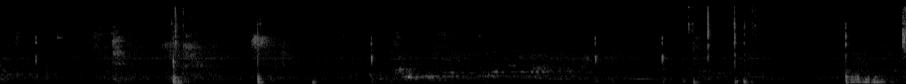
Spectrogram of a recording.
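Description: Sharp, isolated clicks from a computer mouse tap out at irregular moments, faint and close, with soft desk and handling noises between them and no talking.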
